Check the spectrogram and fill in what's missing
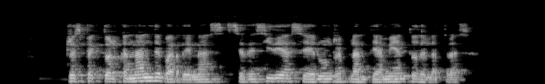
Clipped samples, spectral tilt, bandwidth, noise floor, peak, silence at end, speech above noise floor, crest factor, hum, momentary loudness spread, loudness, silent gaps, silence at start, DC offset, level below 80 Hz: under 0.1%; -4.5 dB/octave; 7.4 kHz; -67 dBFS; -2 dBFS; 0.7 s; 50 dB; 18 dB; none; 8 LU; -18 LUFS; none; 0.65 s; under 0.1%; -60 dBFS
